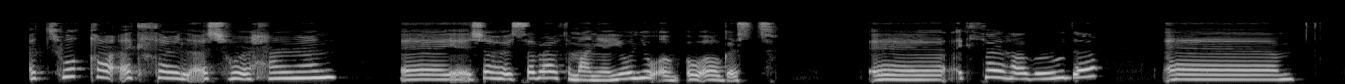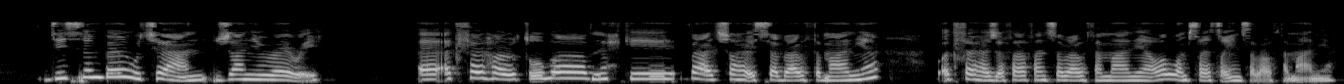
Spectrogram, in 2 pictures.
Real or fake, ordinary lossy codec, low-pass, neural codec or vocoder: real; MP3, 32 kbps; 7.2 kHz; none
